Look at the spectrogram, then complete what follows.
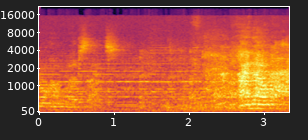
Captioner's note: crowd laughs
